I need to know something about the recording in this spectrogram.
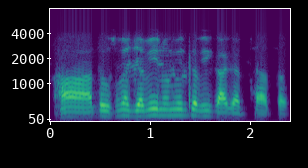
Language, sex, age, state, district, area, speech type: Hindi, male, 60+, Uttar Pradesh, Chandauli, rural, conversation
